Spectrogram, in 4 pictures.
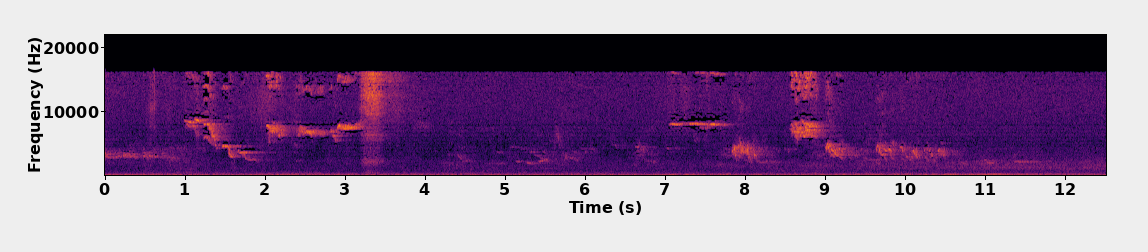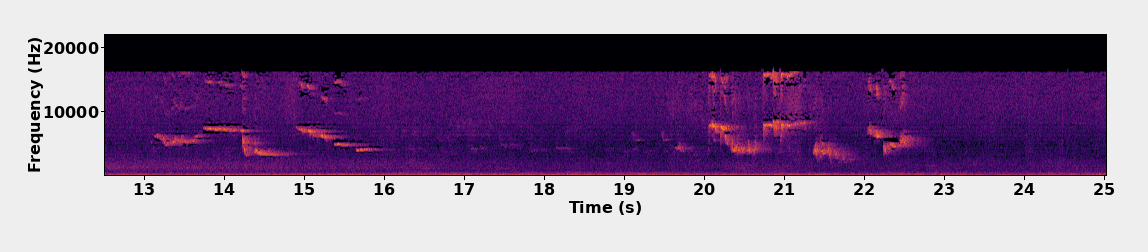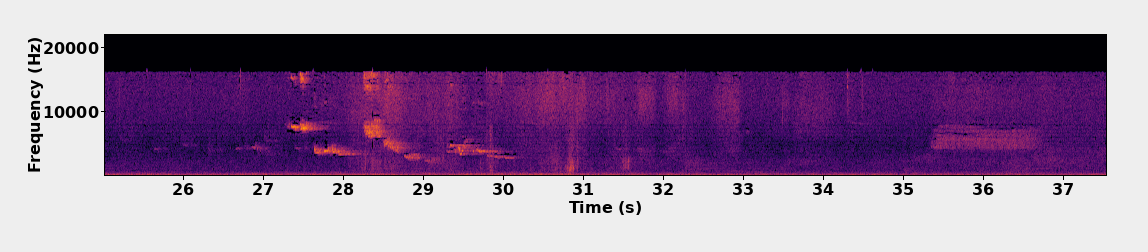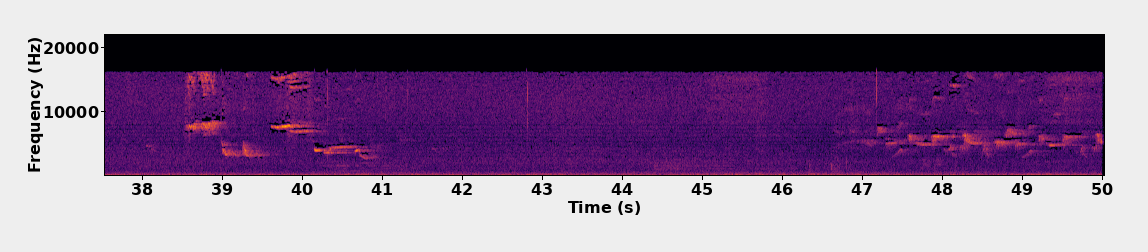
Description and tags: I'm sitting on a bench in the "Hortus Botanicus" in Amsterdam sketching in my sketchbook meanwhile recording the noise around me with my Edirol R09 next to me. It is the 26th of may 2007 and exactly (according to the Zuiderkerk) eleven o'clock.
bird, churchbells, field-recording, human, nature, street, street-noise, traffic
